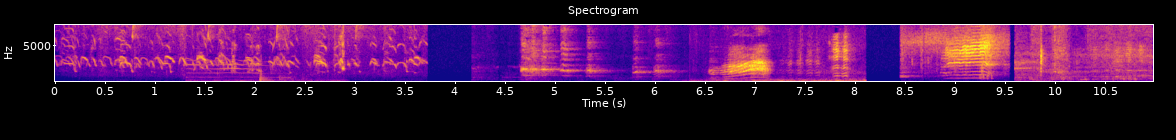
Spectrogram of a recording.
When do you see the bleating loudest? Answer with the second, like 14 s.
9 s.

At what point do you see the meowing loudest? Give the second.
7 s.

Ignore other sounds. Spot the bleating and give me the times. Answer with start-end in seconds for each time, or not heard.
6.2-10.9.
